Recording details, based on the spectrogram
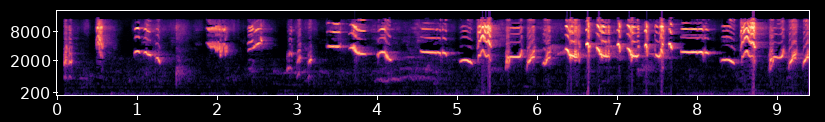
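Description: An Oriental magpie-robin sings a rich, varied string of clear whistles, slurred notes and sharp chips, delivered in quick bursts of two to three phrases per second.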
